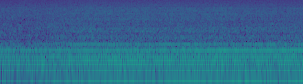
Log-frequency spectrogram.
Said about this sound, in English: Bagel's so ready. Let's run that microwave. How does it work? And that hum.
